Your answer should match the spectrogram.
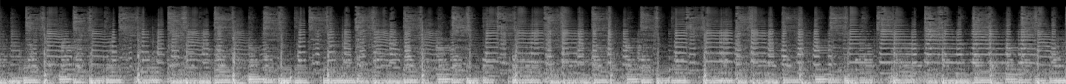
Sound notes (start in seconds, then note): none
